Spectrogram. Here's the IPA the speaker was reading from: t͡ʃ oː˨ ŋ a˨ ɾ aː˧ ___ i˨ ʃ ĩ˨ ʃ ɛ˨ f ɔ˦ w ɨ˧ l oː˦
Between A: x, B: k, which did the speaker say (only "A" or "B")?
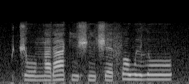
B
